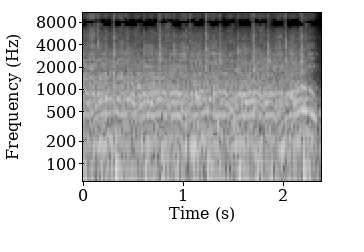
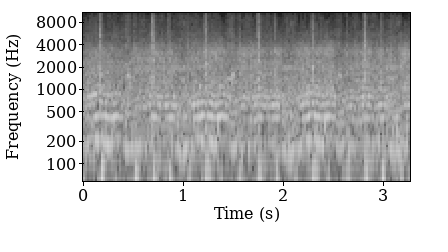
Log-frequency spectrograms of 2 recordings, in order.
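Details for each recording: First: Bullnose cabover semi diesel parked 20 years, cranked with ether available at the air intake; starter spins it over briskly and evenly for about two seconds, strong steady cranking that sounded much better, a normal healthy crank. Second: Old bullnose cabover semi parked about 20 years, batteries hooked up: slow, laboring crank with even thumps about three a second, never fires; sounds like it's dragging, injector pump being checked, batteries running out.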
